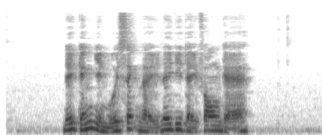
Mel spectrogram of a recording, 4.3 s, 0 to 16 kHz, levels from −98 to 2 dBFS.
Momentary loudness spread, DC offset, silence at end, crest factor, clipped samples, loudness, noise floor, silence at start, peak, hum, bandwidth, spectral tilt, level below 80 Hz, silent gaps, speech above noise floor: 5 LU; under 0.1%; 1 s; 18 dB; under 0.1%; -26 LUFS; -63 dBFS; 0.85 s; -10 dBFS; none; 11.5 kHz; -7.5 dB/octave; -58 dBFS; none; 38 dB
